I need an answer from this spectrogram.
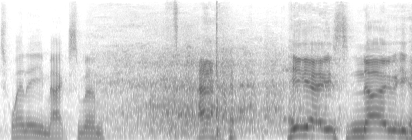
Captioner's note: laughter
